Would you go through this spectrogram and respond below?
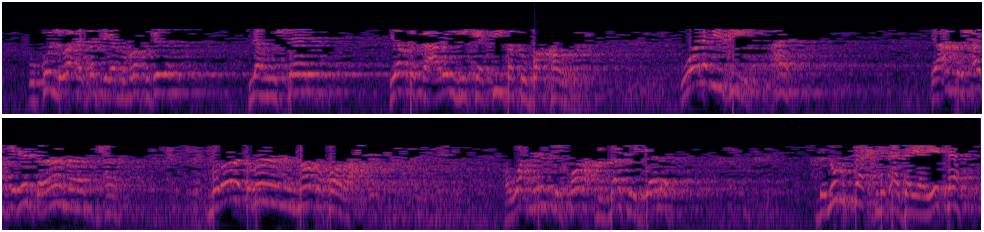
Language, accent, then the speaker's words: Arabic; Egypt; والنهارده الموضه عندنا في مصر لازم العريس يرقص مع العروس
